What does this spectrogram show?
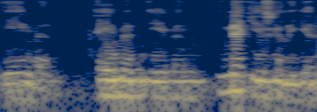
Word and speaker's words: Eamon: E-A-M-O-N is usually Eamon.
